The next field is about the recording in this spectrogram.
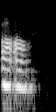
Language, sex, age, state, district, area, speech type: Assamese, female, 18-30, Assam, Goalpara, urban, conversation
